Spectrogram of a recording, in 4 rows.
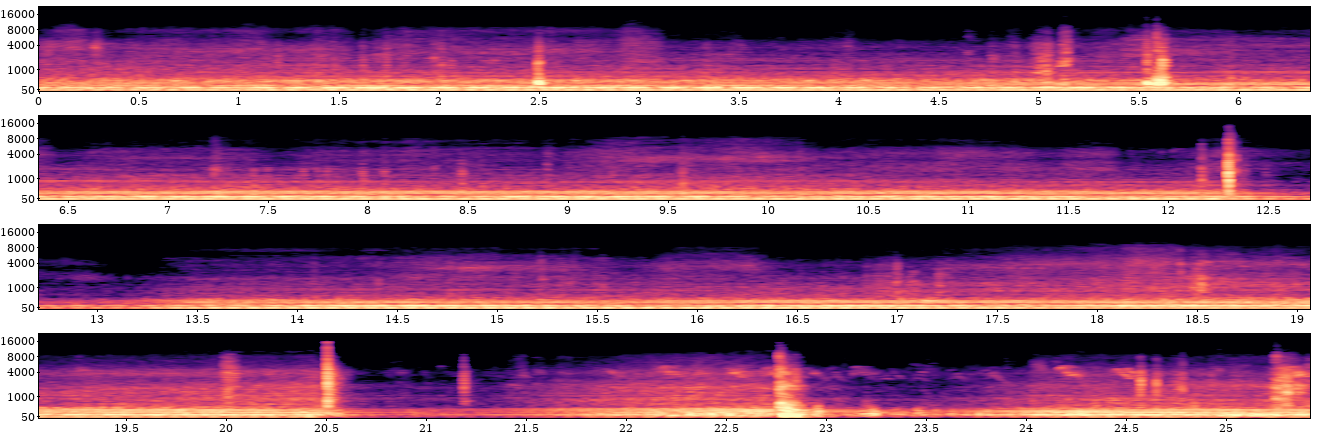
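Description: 1984 Mazda RX-7's two-rotor Wankel rotary engine idling steadily, with a few sharp knocks about halfway and near the end, when the engine sound briefly drops away.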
